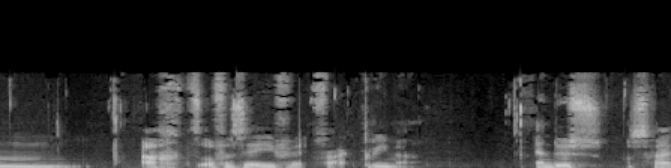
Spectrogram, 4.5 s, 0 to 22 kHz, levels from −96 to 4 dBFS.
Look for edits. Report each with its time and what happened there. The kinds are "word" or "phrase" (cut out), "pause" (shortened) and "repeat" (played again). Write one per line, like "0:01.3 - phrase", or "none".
0:02.0 - phrase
